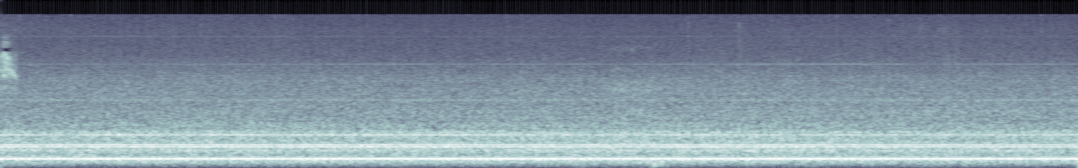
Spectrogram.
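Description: A steady, unchanging low hum with a faint hiss behind it.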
